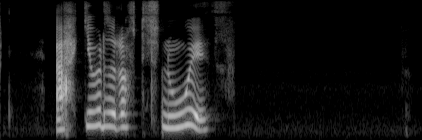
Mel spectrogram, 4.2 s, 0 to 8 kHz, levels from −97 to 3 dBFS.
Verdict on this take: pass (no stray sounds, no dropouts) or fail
pass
